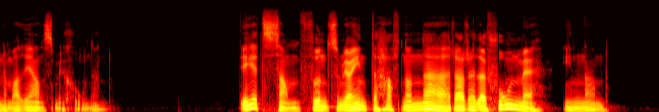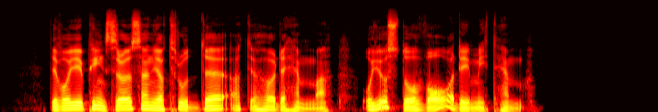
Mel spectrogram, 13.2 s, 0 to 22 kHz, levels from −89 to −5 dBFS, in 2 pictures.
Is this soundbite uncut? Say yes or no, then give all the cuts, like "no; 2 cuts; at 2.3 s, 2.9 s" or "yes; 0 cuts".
yes; 0 cuts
